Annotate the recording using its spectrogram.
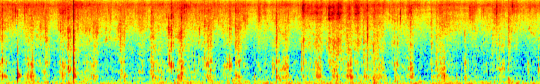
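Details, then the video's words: A feeding sheep crunches its food in a close, indoor-sounding space: dense, uneven bites and grinding chews, about seventy crunches a minute, with a few louder snaps. "Sheep Eating Food"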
